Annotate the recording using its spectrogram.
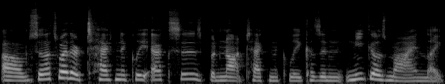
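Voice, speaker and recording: This woman speaks at a fairly quick pace with lively intonation and a medium pitch. The recording is very clean, with a silent background. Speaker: VTuber streamer. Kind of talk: casual livestream chat while drawing. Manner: mumbling; frequent fillers, casual. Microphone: sounds a bit quiet.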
